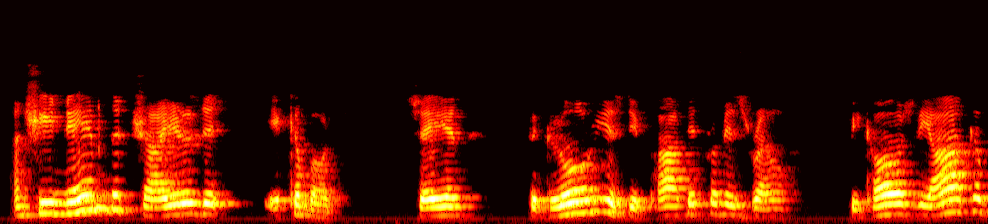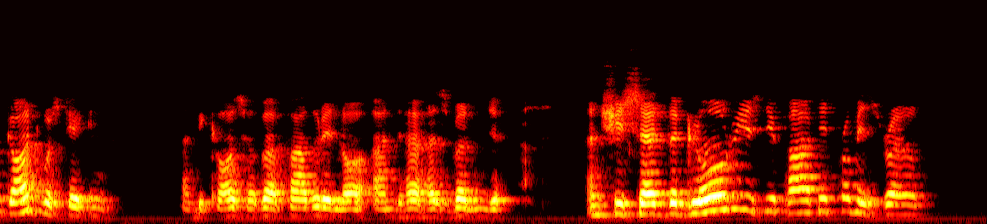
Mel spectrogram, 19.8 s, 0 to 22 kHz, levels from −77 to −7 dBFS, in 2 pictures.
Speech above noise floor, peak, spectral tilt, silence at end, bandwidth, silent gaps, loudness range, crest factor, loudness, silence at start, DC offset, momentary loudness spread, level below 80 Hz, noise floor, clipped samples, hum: 49 dB; 0 dBFS; -8.5 dB/octave; 0.7 s; 4.7 kHz; none; 5 LU; 18 dB; -18 LUFS; 0.15 s; under 0.1%; 15 LU; -70 dBFS; -66 dBFS; under 0.1%; none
